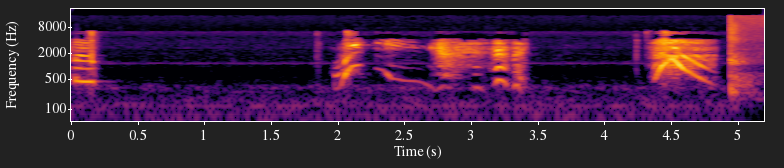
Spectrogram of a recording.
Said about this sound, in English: The doll is also designed where if she sits down, she makes a funny noise. Like she's farting?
